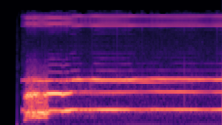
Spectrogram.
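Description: A single long howl, a dog or wolf howl sound effect, starting abruptly a moment in and then held at a nearly steady pitch.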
